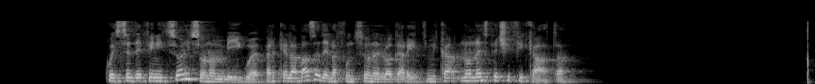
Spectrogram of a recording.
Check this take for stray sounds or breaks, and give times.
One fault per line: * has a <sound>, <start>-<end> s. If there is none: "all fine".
all fine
